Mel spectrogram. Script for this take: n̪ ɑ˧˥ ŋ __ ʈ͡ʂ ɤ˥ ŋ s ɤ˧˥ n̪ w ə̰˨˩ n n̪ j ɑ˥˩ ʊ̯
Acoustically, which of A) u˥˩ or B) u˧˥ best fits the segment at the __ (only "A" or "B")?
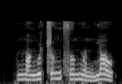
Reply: A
